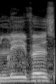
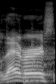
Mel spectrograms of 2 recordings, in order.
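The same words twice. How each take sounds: First: It is said with a British pronunciation. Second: It is said with an American pronunciation. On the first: "if you're U K" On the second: "if you're U S"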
